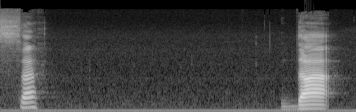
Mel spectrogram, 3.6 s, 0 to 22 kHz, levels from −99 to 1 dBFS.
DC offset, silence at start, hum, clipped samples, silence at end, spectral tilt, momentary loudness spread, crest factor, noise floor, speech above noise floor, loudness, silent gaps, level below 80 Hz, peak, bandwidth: under 0.1%; 0 s; none; under 0.1%; 0.25 s; -2.5 dB/octave; 17 LU; 24 dB; -48 dBFS; 29 dB; -18 LUFS; none; -48 dBFS; 0 dBFS; 15.5 kHz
